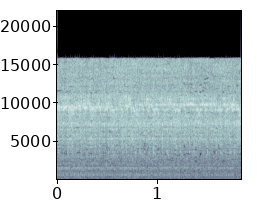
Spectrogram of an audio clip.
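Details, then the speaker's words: Renault Twingo III with SCe70 engine at idle: a constant high, shrill squeal from a pulley or tensioner on the accessory belt, suspected lack of lubrication; the fix tried is a drop of engine oil. "Una de las poleas está haciendo un ruido muy agudo, seguramente falta de lubricación."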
